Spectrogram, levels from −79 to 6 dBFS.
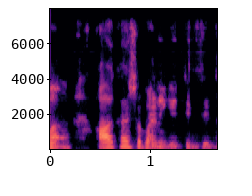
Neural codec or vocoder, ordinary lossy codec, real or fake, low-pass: vocoder, 22.05 kHz, 80 mel bands, HiFi-GAN; none; fake; 7.2 kHz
